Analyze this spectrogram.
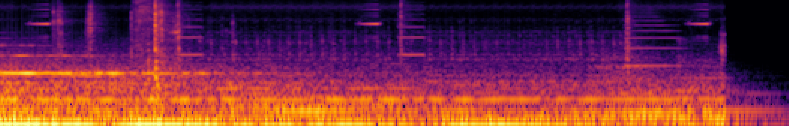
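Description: A button on a panel clicks.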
